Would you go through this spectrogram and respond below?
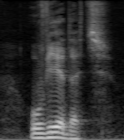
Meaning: to know [with аб (ab, + locative) or пра (pra, + accusative) ‘about’], to learn
- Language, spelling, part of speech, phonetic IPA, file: Belarusian, уведаць, verb, [uˈvʲedat͡sʲ], Be-уведаць.ogg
